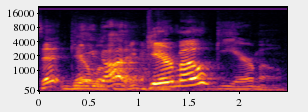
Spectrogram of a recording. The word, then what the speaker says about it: Guillermo: Guillermo?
